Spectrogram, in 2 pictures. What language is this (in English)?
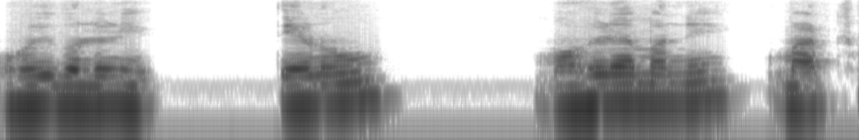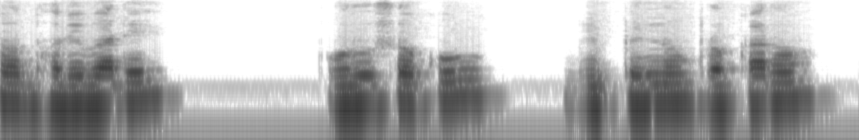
Odia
